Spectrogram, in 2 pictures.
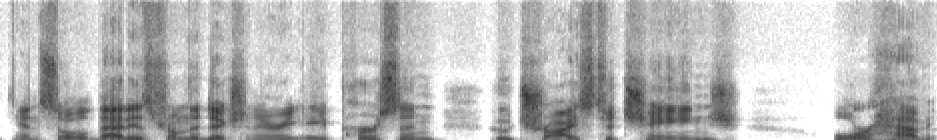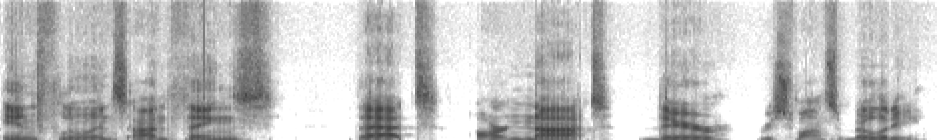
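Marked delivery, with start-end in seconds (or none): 1.9-11.5 slow, deliberate, carefully spaced, word by word. Reading a dictionary definition aloud to the audience; slow delivery. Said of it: "I say that slow".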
